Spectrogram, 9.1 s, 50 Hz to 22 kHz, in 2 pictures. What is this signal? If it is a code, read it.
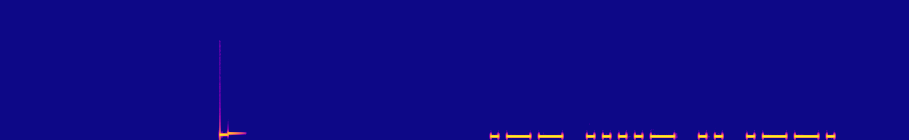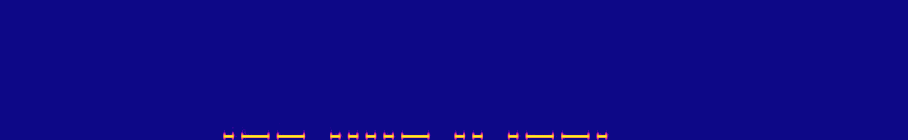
Morse code, heard as a keyed tone, about 28 wpm, 700 Hz. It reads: W4IP W4IP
